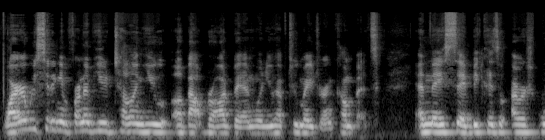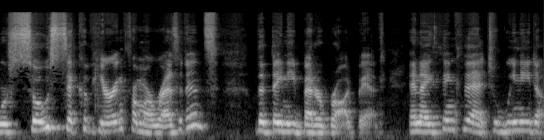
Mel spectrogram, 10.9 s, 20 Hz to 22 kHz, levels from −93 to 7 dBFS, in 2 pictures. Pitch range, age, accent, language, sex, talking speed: 170-210 Hz, 30-49, American, English, female, 230 wpm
